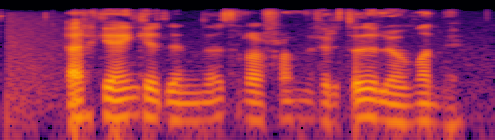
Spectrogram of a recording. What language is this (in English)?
Icelandic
